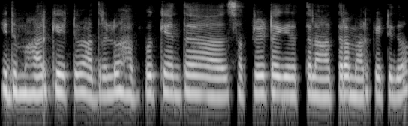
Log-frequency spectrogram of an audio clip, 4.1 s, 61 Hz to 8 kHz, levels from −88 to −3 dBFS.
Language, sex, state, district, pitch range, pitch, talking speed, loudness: Kannada, female, Karnataka, Chamarajanagar, 205-220 Hz, 210 Hz, 160 wpm, -24 LUFS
